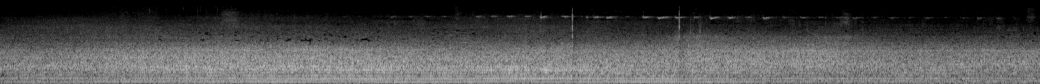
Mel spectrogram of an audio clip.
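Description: A line of cars, SUVs and police vehicles driving past on a city street: a steady low engine hum with tyre and traffic noise. It swells over the first few seconds and then eases.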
